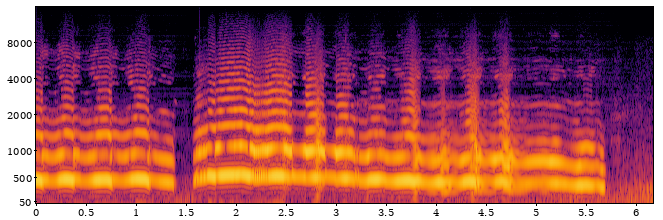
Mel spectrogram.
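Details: Singing Irish Wolfhound named Liam giving a series of tuneful howls: a wavering first note, a brief break, then a long higher howl broken into pulsing, yodel-like segments that slowly fall in pitch.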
